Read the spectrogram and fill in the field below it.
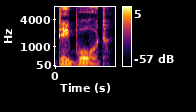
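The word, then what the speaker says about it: Desbordes: Bordes, but it's pronounced like Deboard. Oh de. Yeah. Like the S's are silent, but I think it's I think it's German.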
